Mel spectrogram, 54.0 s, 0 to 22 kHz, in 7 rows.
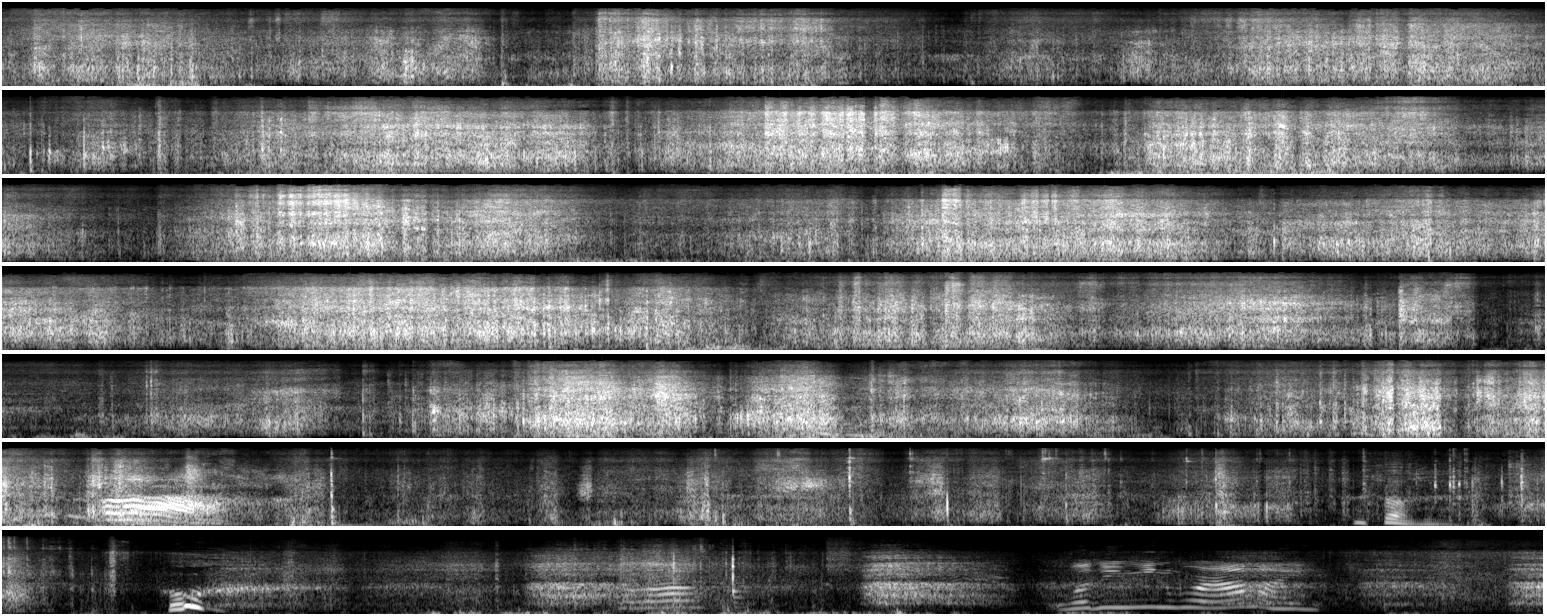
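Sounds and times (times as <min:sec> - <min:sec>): skis scraping over packed snow: 0:00.0 - 0:50.8, 0:53.2 - 0:53.9.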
